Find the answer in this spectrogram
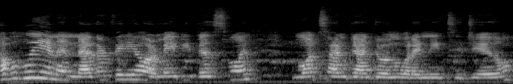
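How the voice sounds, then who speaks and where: Light background noise and audible room echo around a woman's moderately paced delivery. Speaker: home cook vlogger. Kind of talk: casual vlog chat. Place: kitchen. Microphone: phone near.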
